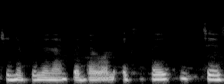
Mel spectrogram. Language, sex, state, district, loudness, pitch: Telugu, female, Telangana, Karimnagar, -19 LUFS, 220 Hz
